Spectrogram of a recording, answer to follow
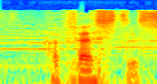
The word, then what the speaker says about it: Hephaestus: Hephaestus, that's how you say it.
